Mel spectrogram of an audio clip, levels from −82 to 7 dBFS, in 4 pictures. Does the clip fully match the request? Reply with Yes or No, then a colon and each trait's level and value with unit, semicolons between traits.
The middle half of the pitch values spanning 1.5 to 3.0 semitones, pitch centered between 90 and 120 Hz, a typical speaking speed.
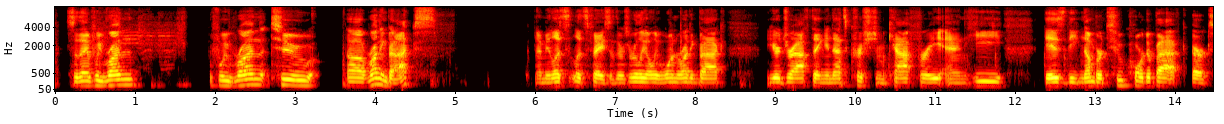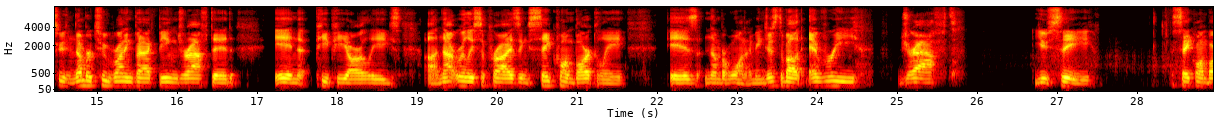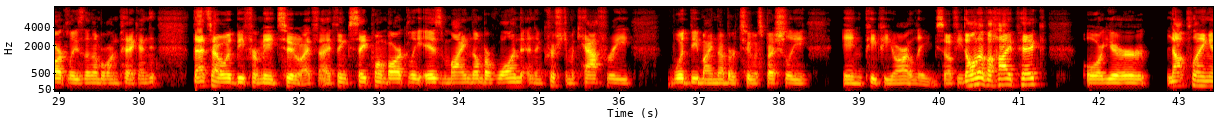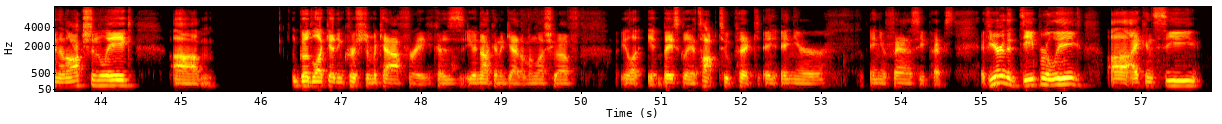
Yes: average, 2.7 semitones; low, 115 Hz; average, 165 wpm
